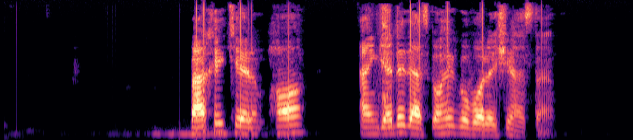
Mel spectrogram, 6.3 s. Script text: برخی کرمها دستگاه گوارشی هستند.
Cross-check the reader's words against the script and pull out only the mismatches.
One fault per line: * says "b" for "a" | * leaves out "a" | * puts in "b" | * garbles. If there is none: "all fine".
* puts in "انگل"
